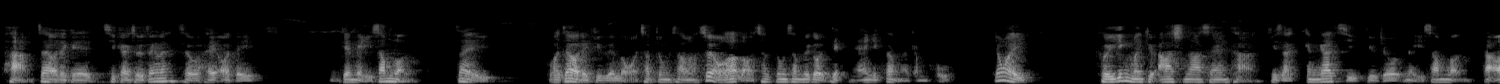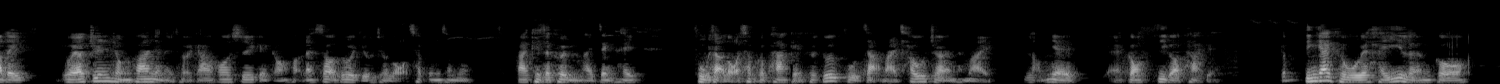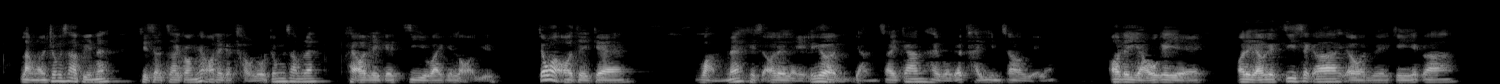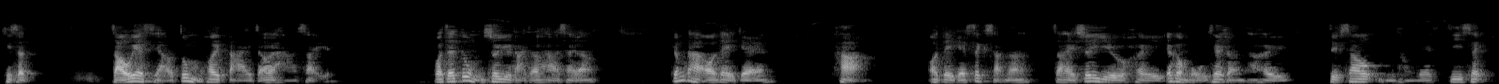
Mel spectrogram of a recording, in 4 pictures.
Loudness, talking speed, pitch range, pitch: -29 LUFS, 290 characters per minute, 100-125 Hz, 110 Hz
